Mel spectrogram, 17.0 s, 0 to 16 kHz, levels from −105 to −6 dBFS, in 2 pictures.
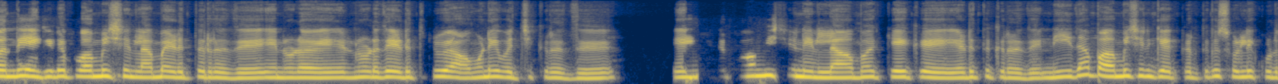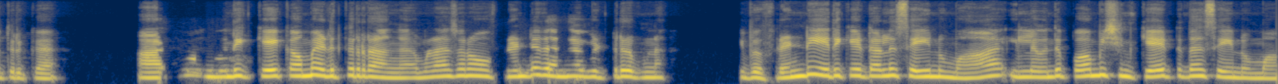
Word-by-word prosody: வந்து 245 +1 +4
என்கிட்ட 230 +1 +2
பெர்மிஷன் 240 0 +3
இல்லாம 215 +2 +1
எடுத்துர்றது. 200 -2 -2 0.2
என்னோட 200 0 -1 0.3
என்னோடத 215 +2 -2
எடுத்துட்டு 210 +3 -3
அவனே 220 +4 -1
வச்சுக்கிறது. 195 -3 -5 0.6
என் 215 0 +1
கிட்ட 235 - -26
பெர்மிஷன் 255 -1 +2
இல்லாம 205 +2 +1
கேக்க 225 -1 0 0.3
எடுத்துக்கறது. 200 -3 -4
"நீ 215 - 0
தான் 300 -1 -2
பெர்மிஷன் 250 0 +2
கேக்குறதுக்கு 220 +2 -4
சொல்லி் 225 +1 0
குடுத்துருக்க. 195 -4 -6 0.7
அனா 200 - +4 0.3
அவங்க 245 -4 -3
வந்து 250 +3 +3
கேட்காம 260 +2 +5
எடுத்துடுறாங்க". 235 -5 0
அப்ப 205 +3 -4
நான் 250 +1 -1
சொன்னேன், 270 -1 +2
"உன் 215 - -8
ஃப்ரெண்ட் 250 +5 0
தானா? 245 0 +1
விட்டுரு" 235 +3 0
அப்டின்னா. 205 0 -4 0.5
"இப்ப 200 0 -2
ஃப்ரெண்ட் 235 +9 +3
எது 270 0 +2
கேட்டாலும் 265 +1 +2
செய்யணுமா? 230 -5 +2 0.3
இல்ல 225 - 0
வந்து 245 +2 -1
பெர்மிஷன் 260 -3 +3
கேட்டு 245 0 +1
தான் 260 -1 +2
செய்யணுமா? 190 -5 -2
230 Hz, 160 wpm, -18 LUFS, 205-250 Hz, 0.7 s, கேட்காம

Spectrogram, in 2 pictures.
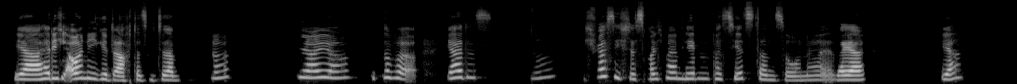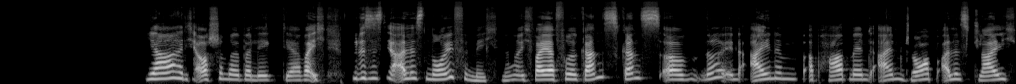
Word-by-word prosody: Ja, 230 -1 +6
hätte 265 +2 +3
ich 280 - 0
auch 270 - +7
nie 280 -3 -2
gedacht, 205 -6 +1
dass 205 -1 -6
ich 200 - -15
da 205 -1 0 0.3
ne? 295 +4 -8 0.6
Ja, 320 -3 0
ja. 315 -1 -2 0.2
Ist 280 +3 -16
aber 300 -3 -3 0.3
Ja, 305 +3 +2
das 320 0 -12 0.4
ne? 305 +6 -14 0.3
Ich - - -16
weiß 365 +1 0
nicht, 305 - -5
das 245 -1 -4
manchmal 255 +4 -4
im - - -6
Leben 260 0 -6
passiert's 265 +2 -6
dann 225 -6 -6
so, 190 -1 -6
ne? 205 +2 -8
Na 210 - +3
ja 210 0 +6 0.8
Ja? 235 +5 -2 2.0
Ja, 260 +4 +6
hatte 280 - 0
ich 235 - -6
auch 220 +2 +4
schon 260 - -5
mal 230 -2 0
überlegt, 205 -2 -3
ja, 200 0 -2
weil 210 - +4
ich 210 - -8 0.3
Du, 275 - -6
das 290 0 +1
ist 280 -2 -3
ja - - +2
alles 280 0 +2
neu 235 +5 +2
für 265 -6 -9
mich, 175 -3 -7
ne. 190 0 -9
Ich 210 - -9
war 215 - +8
ja 225 0 +9
früher 230 +1 0
ganz 230 +10 +2
ganz, 290 +6 +1
ähm, 225 0 +2
ne, 270 +8 -2
in 230 +1 -5
einem 255 0 0
Apartment, 225 +2 -1
einem 230 +4 -1
Job, 220 +5 +1
alles 245 +1 -2
gleich. 210 +4 0
245 Hz, 190 wpm, -23 LUFS, 215-280 Hz, 2.0 s, ja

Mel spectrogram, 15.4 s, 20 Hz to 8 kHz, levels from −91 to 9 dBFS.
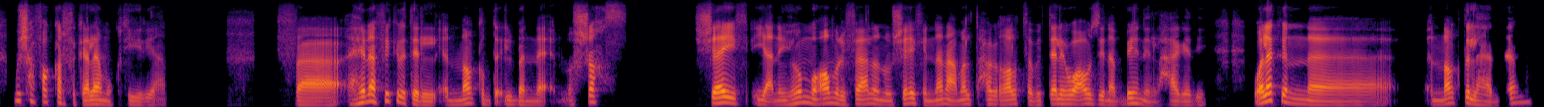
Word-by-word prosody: مش 205 -2 0
هافكّر 175 -3 -1
في - - -11
كلامه 105 -1 +2
كتير 100 0 -12
يعني. 95 -1 -10 1.1
فهنا 100 - +2
فكرة 190 -5 -3
ال 95 -1 -2
النقد 115 +2 -3
البنّاء 100 -3 -5
إنّه - - -18
الشخص 175 -1 -3 0.6
شايف 145 -2 +5
يعني 110 -2 -2
يهمّه 150 +1 +2
أمري 135 -5 0
فعلًا 120 -1 0
وشايف 130 +6 -2
إن 105 0 -7
أنا 120 +2 +1
عملت 120 0 -2
حاجة 120 -1 -4
غلط، 115 +2 -1
فبالتالي 110 +5 0
هو 125 0 +3
عاوز 120 +1 +1
ينبهني 115 +4 -3
للحاجة 95 +2 -5
دي 95 +1 -14 0.5
ولكن 175 - +6 1.3
النقد 130 +7 -1
الهدام 115 - -3
120 Hz, 130 wpm, -26 LUFS, 100-140 Hz, 1.3 s, ولكن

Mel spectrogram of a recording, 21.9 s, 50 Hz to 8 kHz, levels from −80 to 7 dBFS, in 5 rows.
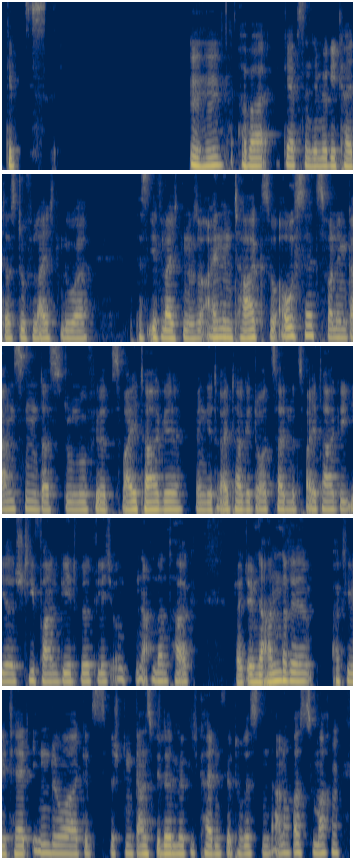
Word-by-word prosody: Gibt's 135 0 -3 1.8
Mhm, 145 0 +5 0.2
aber 140 -2 +2
gäbe 145 -2 +2
es 140 0 -13
denn 140 - 0
die 130 - +1
Möglichkeit, 135 -1 +1
dass 130 - 0
du 140 - 0
vielleicht 130 0 -1
nur 130 0 -1 0.5
dass 135 - -5
ihr 145 - +3
vielleicht 130 -2 +3
nur 130 -2 0
so 135 +1 -2
1 145 -1 +3
Tag 145 +1 +2
so 140 - -4
aussetzt 165 +2 +2
von 145 -1 -1
dem 140 -1 0
Ganzen, 145 0 -1
dass 135 0 -2
du 140 0 -4
nur 140 0 0
für 135 0 -1
2 140 +1 +3
Tage, 145 0 +3
wenn 135 0 -2
ihr 135 - 0
3 - - 0
Tage 140 0 0
dort 145 +1 -3
seid, 140 -1 0
nur 140 0 -3
2 145 - -1
Tage 145 0 -1
ihr 145 0 0
Skifahren 140 -1 -2
geht 145 0 -1
wirklich 145 +1 -2
und 185 -1 -7
'n 180 +3 -4
anderen 150 -4 -2
Tag 140 -2 -3 0.4
vielleicht 125 0 -3
irgend 135 0 +5
'ne 135 - +4
andere 150 0 +5 0.2
Aktivität 140 -2 -1
Indoor 145 -4 0
gibt 140 0 -7
es - - -13
bestimmt 140 +1 -6
ganz 140 0 +1
viele 145 0 +3
Möglichkeiten 140 0 -1
für - - -4
Touristen, 140 -1 -4
da 150 - -5
noch 155 0 -3
was 160 0 -1
zu 160 -1 -4
machen, 150 +2 -1
140 Hz, 180 wpm, -23 LUFS, 135-145 Hz, 1.8 s, Mhm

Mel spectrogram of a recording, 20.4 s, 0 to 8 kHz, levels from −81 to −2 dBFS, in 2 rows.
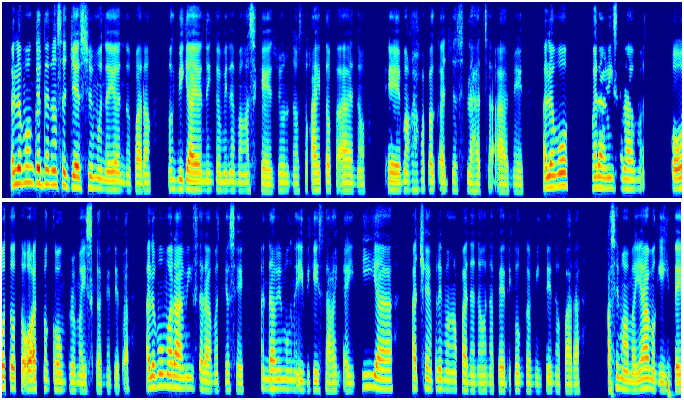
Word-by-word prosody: Alam 225 +4 +10
mo, 245 - +3
ang 245 - 0
ganda 230 -1 +8
ng 215 -2 +4
suggestion 170 -4 +5
mo 150 - 0
na 140 - -1
yon 135 -1 +1
'no. 120 - -8
Parang 120 +1 -2 0.3
magbigayan 140 -2 +4
din 130 -1 -6
kami 130 -1 -4
ng 130 - -4
mga 125 0 -5
schedule 115 +2 -4
'no. 115 0 -10
So, - - -12
kahit 130 0 +1
papaano, 120 -3 -2 0.3
eh, 130 -2 +2
makakapag-adjust 130 -1 -5
lahat 120 -2 -3
sa - - -6
amin. 110 0 -4 0.3
Alam 170 +3 +6
mo, 195 +1 +7 0.4
maraming 160 -1 +3
salamat. 145 -1 -2 0.4
Oo, 150 +2 +7
totoo 160 -2 +3
at - - +4
mag-compromise 125 -4 -3
kami, 115 -1 -8
'di - - -8
ba? - - -4 0.3
Alam 170 +3 +4
mo, - - +4
maraming 170 -3 +4
salamat 130 -4 -2
kasi 130 -3 -5 0.2
ang - - -6
dami 145 0 +2
mong 145 -1 -5
naibigay 130 0 -4
sa 120 -1 -4
aking 125 - -9
idea 150 +2 0 0.3
at 150 - +1
siyempre 150 -2 -2
mga 135 -2 -4
pananaw 120 -3 -3
na 120 -1 -8
pwede 120 +1 -3
kong 125 -1 -5
gamitin 115 +1 -6
'no, 115 - -8
para 110 0 -4 0.4
kasi - - -1
mamaya, 140 +1 +3
maghihintay 125 -3 0
130 Hz, 180 wpm, -25 LUFS, 120-150 Hz, 0.4 s, Alam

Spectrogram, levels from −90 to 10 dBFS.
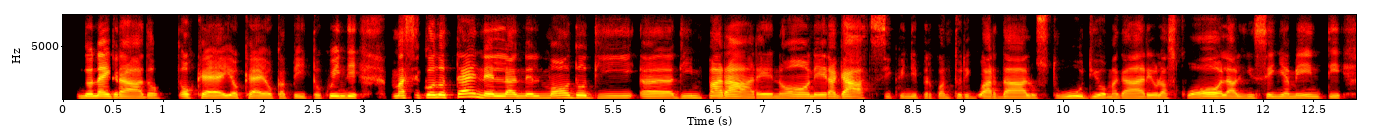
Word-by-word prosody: Non 175 +1 +3
è 180 - +8
i - - +7
grado. 140 -3 -1
Okay, 145 -6 +2
okay 150 -1 0
ho 135 0 -2
capito. 140 +1 -8
Quindi 170 +1 +2 0.3
ma, 185 +2 +2
secondo 225 +4 +4
te, 275 +4 +4
nel 175 -7 +4
nel 175 0 +1
modo 200 +3 +2
di 185 +1 -8
uhm, 150 -1 -1
di 165 +5 -9
imparare, 165 -8 +1
no, 150 +5 -3
nei 160 -1 -1
ragazzi, 155 -4 +1
quindi 140 +1 -10
per 145 0 -12
quanto 145 +2 -9
riguarda 145 -1 -2
lo 140 0 -4
studio, 145 +1 -3
magari, 140 +2 -3
o 145 - -2
la 140 -1 -4
scuola, 140 +2 0
gli 145 +1 -9
insegnamenti, 150 -2 -5
150 Hz, 160 wpm, -23 LUFS, 140-175 Hz, 0.3 s, è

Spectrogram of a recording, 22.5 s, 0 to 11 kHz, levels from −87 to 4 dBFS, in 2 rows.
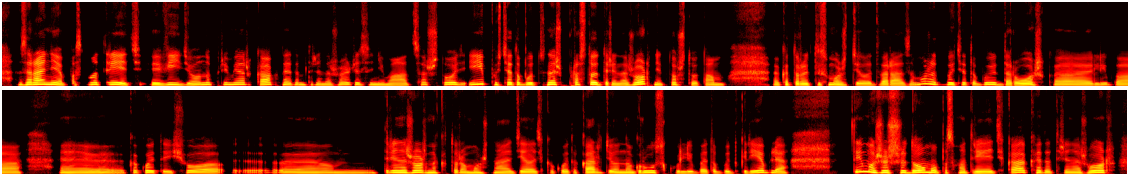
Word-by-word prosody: заранее 230 +1 +5
посмотреть, 225 +2 0
э, 210 -1 +3
видео, 200 0 0
например, 230 +2 -1
как 225 +2 +1
на 215 - 0
этом 210 0 -3
тренажёре 210 +2 -3
заниматься, 195 +1 -4
что, 230 +1 0
и 250 +5 +2
пусть 225 -6 -2
это 220 0 +3
будет, 215 0 +1
знаешь, 240 0 +3
простой 240 +1 +4
тренажёр, 200 +6 +2
не 200 -2 -2
то, 220 +3 -2
что 185 - -14
там, 90 - -5 0.5
э, - - -2
который 200 0 0
ты 195 - -7
сможешь 195 -2 -1
делать 185 -1 -3
2 195 +1 -1
раза. 185 +1 -2
Может 285 -1 0
быть, 220 -1 +1
это 215 - -3
будет 225 +1 0
дорожка 195 0 0
либо, 195 -1 -3 0.4
э, 195 +1 -2
какой-то 220 -1 -1
ещё, 205 0 -1
эм, 195 -4 -5
тренажёр, 220 0 +4
на 205 0 +1
котором 200 0 -4
можно 190 0 -2
делать 195 +1 -1
какую-то 190 0 -6
кардионагрузку, 205 +1 0
либо 190 0 -2
это 185 0 -3
будет 185 -1 -4
гребля. 210 -1 +1 0.6
Ты 320 +3 +3
можешь 230 - +5
и - - +6
дома 240 +2 +6
посмотреть, 195 -1 -1
как 240 +3 +1
этот 205 -2 0
тренажёр 205 +3 +2
205 Hz, 155 wpm, -23 LUFS, 195-220 Hz, 0.6 s, и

